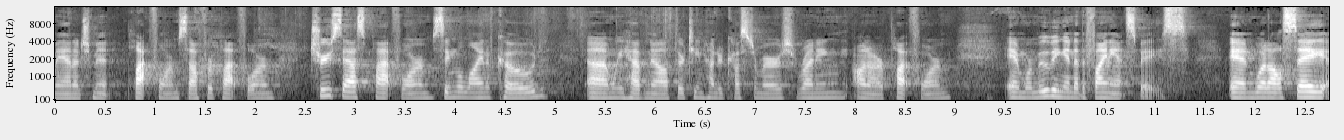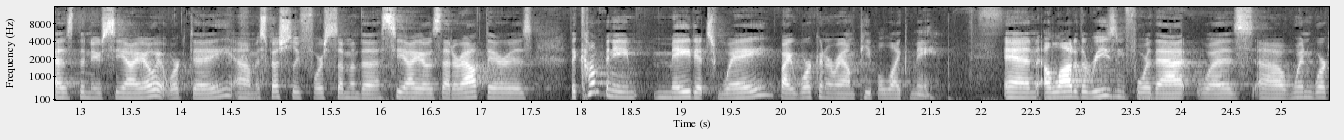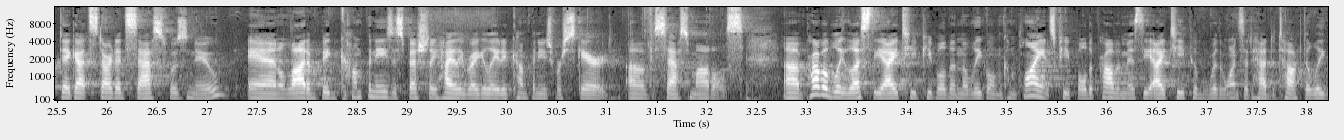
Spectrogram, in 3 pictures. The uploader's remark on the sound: In this customer panel at Greyscale, an event hosted by Greylock Partners.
